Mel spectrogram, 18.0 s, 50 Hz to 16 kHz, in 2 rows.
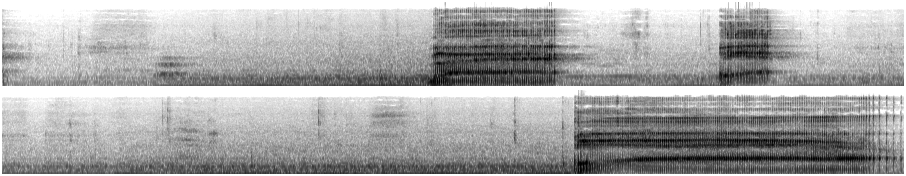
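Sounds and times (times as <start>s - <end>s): woman burping: 14.8s - 18.0s.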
